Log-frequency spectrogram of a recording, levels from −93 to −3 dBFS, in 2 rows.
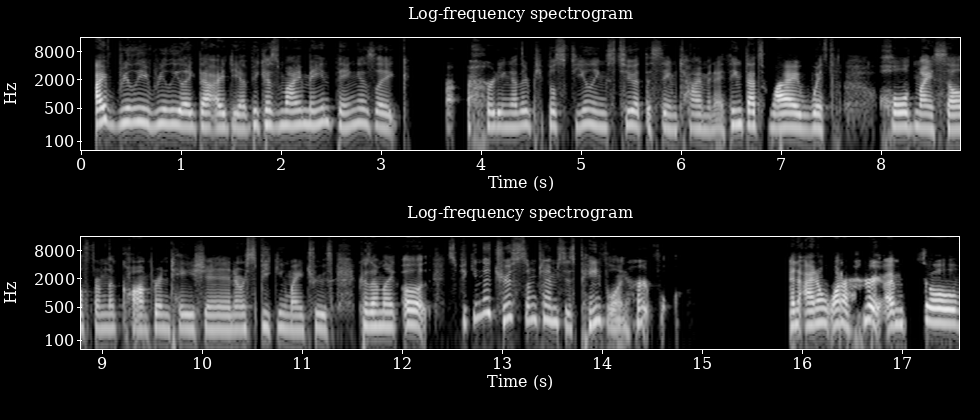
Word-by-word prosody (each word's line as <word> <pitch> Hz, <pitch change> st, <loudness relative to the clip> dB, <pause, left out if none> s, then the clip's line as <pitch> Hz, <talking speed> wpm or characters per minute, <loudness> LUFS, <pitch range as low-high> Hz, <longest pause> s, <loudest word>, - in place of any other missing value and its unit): I 235 Hz, -, +10 dB
really, 250 Hz, +1 st, +1 dB
really 230 Hz, +1 st, -1 dB
like 200 Hz, -2 st, +2 dB
that 195 Hz, -1 st, +2 dB
idea 195 Hz, -2 st, -1 dB
because 220 Hz, 0 st, -2 dB
my 220 Hz, 0 st, 0 dB
main 230 Hz, +3 st, -2 dB
thing 215 Hz, 0 st, -5 dB
is, 235 Hz, -4 st, -5 dB
like, 195 Hz, -3 st, -5 dB, 0.4 s
uh, -, -, -7 dB, 0.2 s
hurting 200 Hz, -1 st, -3 dB
other 215 Hz, +2 st, -2 dB
people's 205 Hz, 0 st, -7 dB
feelings, 205 Hz, -2 st, -6 dB
too, 220 Hz, 0 st, -2 dB
at 205 Hz, 0 st, -3 dB
the -, -, -6 dB
same 180 Hz, -3 st, -6 dB
time, 185 Hz, -1 st, -6 dB
and -, -, -9 dB
I -, -, -9 dB
think 225 Hz, 0 st, -2 dB
that's 210 Hz, -1 st, +2 dB
why 195 Hz, +1 st, +7 dB
I -, -, +3 dB
withhold 190 Hz, +2 st, -1 dB
myself 180 Hz, -2 st, 0 dB
from 175 Hz, -1 st, -6 dB
the 180 Hz, -, -6 dB
confrontation 170 Hz, -1 st, -3 dB
or 170 Hz, 0 st, -3 dB
speaking 180 Hz, +2 st, -7 dB
my 165 Hz, -1 st, -4 dB
truth, 170 Hz, 0 st, -5 dB, 0.2 s
'cause 200 Hz, -, 0 dB
I'm 195 Hz, 0 st, +3 dB
like, 195 Hz, -1 st, 0 dB
"Oh, 215 Hz, -1 st, +5 dB, 0.2 s
speaking 260 Hz, +7 st, -10 dB
the 385 Hz, -, +1 dB
truth 295 Hz, -2 st, -3 dB
sometimes 265 Hz, -4 st, -3 dB
is 185 Hz, -1 st, -6 dB
painful 245 Hz, +4 st, -2 dB
and -, -, -6 dB
hurtful." -, -, -7 dB, 1.1 s
And 205 Hz, -, +4 dB
I 205 Hz, -, +7 dB
don't 235 Hz, +1 st, +4 dB
wanna 220 Hz, -1 st, +7 dB
hurt 270 Hz, -, +7 dB
I'm 215 Hz, +2 st, +5 dB
so 230 Hz, -4 st, +8 dB
205 Hz, 190 wpm, -23 LUFS, 185-225 Hz, 1.1 s, I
